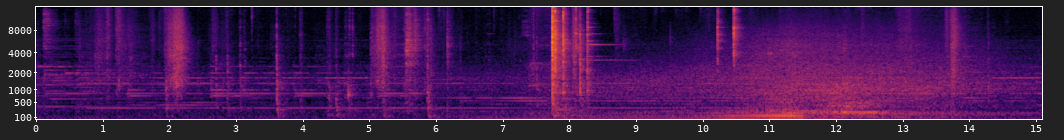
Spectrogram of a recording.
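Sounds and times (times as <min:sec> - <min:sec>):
metallic clicks and clanks: 0:07.7 - 0:08.9.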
